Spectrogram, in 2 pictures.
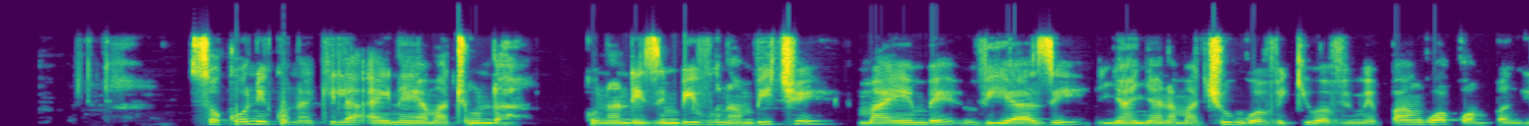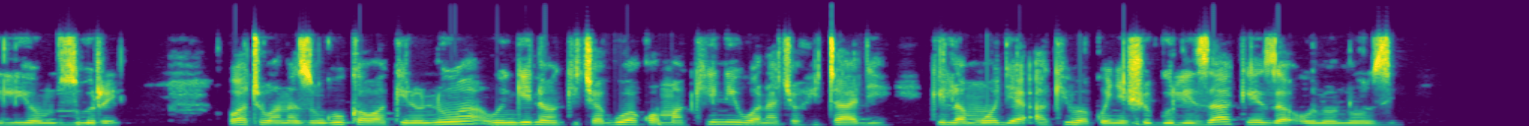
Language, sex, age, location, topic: Swahili, female, 18-24, Nakuru, finance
